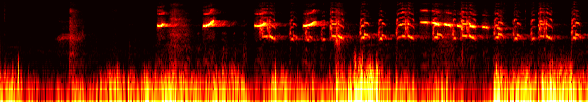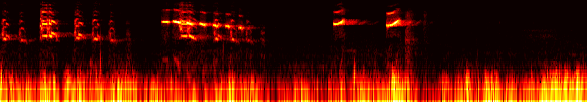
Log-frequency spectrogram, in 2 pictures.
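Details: Francolin calling in jungle: a loud series of harsh, squawky, grating notes repeated rapidly for about seven seconds, then a few short bursts near the end, with low rumbling background noise.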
